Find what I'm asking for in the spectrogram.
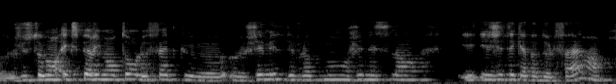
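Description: Over noticeable background noise and audible room echo, a woman speaks with a fairly high pitch and ordinary pitch variation. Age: 50s. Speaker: financial regulation consultancy founder. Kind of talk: interview. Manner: halting, with frequent repetitions and hesitations.

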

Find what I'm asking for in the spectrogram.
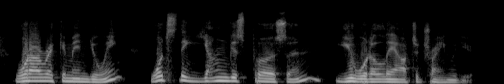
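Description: Lively in intonation and medium in pitch, a man with a dark, mellow tone speaks at a moderate pace, the sound dry and close with no echo against a quiet background. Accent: Australian. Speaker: fitness educator and business owner. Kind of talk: casual interview. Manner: animated.

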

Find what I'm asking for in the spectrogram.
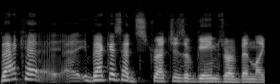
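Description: A man with an American accent, a normal speaking voice, fairly high-pitched and at a fairly quick pace. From Syracuse, Central New York. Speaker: sports podcast panelist. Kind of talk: casual chat.

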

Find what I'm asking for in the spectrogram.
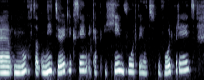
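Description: Her voice is fairly high for a woman, with a dark, mellow tone and fairly even intonation. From Flanders, Belgium (Bruges). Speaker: writing podcast co-host. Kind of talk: casual chat. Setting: at a kitchen table.

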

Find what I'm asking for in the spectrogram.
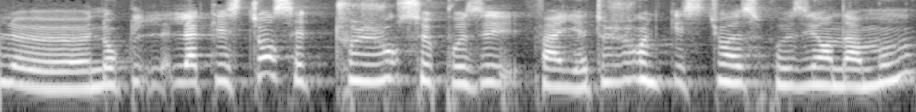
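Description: A woman talks at a moderate pace with ordinary pitch variation. The recording is very clean and the background silent. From France, Champagne region. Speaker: industrial designer. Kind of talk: panel discussion. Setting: stage with audience.

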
